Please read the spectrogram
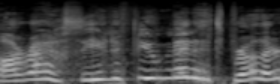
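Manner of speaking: light southern twang, pitched very high. Retelling a talk with a neighbor who had people over: slight southern accent. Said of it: "we both have a slight, like, southern accent".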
